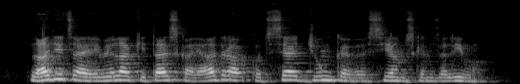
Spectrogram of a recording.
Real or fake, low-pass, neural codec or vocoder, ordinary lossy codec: fake; 19.8 kHz; vocoder, 44.1 kHz, 128 mel bands every 256 samples, BigVGAN v2; none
